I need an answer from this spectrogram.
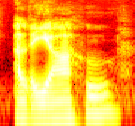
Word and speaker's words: Elijah: a false god, meeting of the messengers with Elijah, pronounced Eliyahu, the rebuke and prediction, the parties sent to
